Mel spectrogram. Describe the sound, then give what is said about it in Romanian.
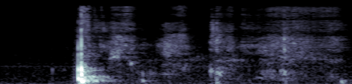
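A puppy gives one sharp, loud yelp, then a few faint, soft yips and whimpers follow in the quiet that comes after. “Sau niște căței, s-aud?”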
